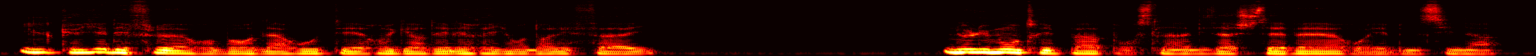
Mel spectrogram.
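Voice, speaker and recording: A man's voice: lowish voice, warm tone, breathy edge. A man voicing a fervent, greedy young male disciple of an alchemist, in an imploring, feverish manner. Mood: pleading. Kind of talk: audiobook character reading.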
